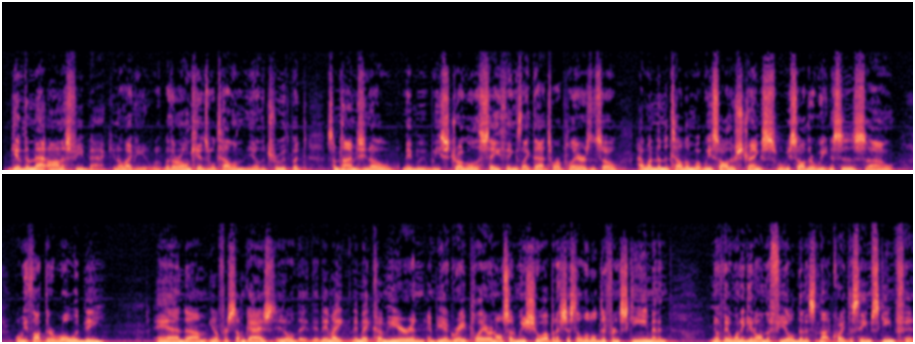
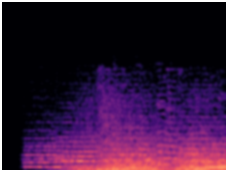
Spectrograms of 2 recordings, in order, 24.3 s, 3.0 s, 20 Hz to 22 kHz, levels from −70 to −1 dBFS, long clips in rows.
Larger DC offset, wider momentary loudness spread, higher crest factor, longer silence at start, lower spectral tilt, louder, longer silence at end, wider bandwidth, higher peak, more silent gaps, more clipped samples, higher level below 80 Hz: neither; second, 6 LU vs 12 LU; about the same, 14 dB vs 14 dB; second, 0 s vs 0.3 s; about the same, -4.5 dB/octave vs -5 dB/octave; first, -14 LUFS vs -19 LUFS; about the same, 0 s vs 0 s; first, 16 kHz vs 14.5 kHz; first, 0 dBFS vs -4 dBFS; neither; neither; second, -36 dBFS vs -30 dBFS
